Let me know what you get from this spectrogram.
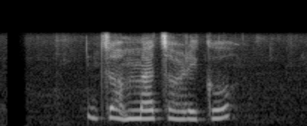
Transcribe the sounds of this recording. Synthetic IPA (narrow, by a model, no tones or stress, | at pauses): d͡zʌmːat͡sʌɽeko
